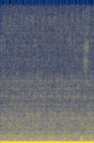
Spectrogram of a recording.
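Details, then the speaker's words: Over-ten-year-old SS sprayer engine whose belts, notably the generator drive belt, had been squealing though not torn: after silicone spray on the belt, a low steady engine hum with no squeal or chirp; belt noise cured. "실리콘 스프레이를 사용하는 곳을 한번 보여 드리겠습니다. 끼 소리가 났었거든요. 거 접 하나도 없죠. 깨끗하게."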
